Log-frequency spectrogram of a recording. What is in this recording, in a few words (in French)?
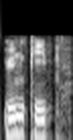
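"pipe", French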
